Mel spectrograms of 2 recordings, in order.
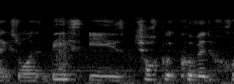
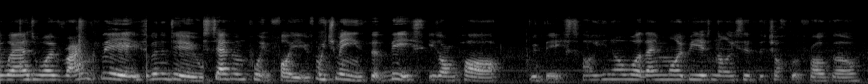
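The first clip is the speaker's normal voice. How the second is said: ordinary delivery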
